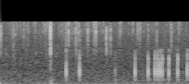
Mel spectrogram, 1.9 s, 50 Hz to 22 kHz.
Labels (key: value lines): label: biophony, knock croak
recorder: SoundTrap 300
